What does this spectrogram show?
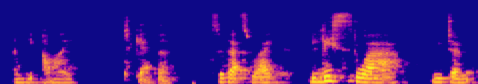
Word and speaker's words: l'histoire: And that's because we don't really pronounce the H in French.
